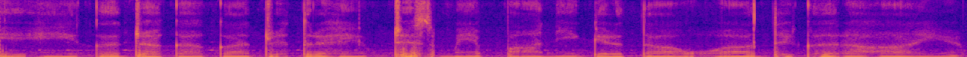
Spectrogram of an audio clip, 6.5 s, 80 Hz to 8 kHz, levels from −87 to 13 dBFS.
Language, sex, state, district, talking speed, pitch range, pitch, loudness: Hindi, male, Rajasthan, Nagaur, 120 wpm, 190-210 Hz, 205 Hz, -23 LUFS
